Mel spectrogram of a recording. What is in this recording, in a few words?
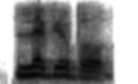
"leviable", Indian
